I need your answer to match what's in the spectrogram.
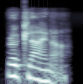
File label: "recliner", Indian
